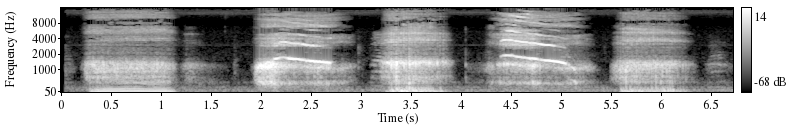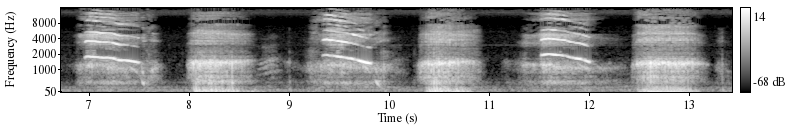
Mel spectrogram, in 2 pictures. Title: Bubble Guppies Gil Snoring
